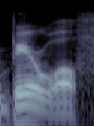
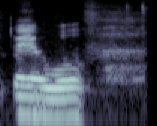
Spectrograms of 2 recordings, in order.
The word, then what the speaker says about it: Beowulf: Is it Beowulf or Beerwolf? I pronounce it Beo. Maybe it's Beo. Probably Beowulf. It is Beowulf.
